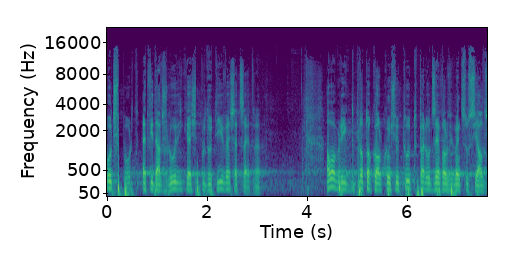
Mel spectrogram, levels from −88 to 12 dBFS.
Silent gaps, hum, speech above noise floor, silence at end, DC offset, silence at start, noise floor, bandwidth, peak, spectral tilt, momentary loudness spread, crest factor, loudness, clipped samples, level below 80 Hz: none; none; 32 dB; 0 s; under 0.1%; 0 s; -52 dBFS; 15 kHz; -4 dBFS; -6 dB/octave; 11 LU; 16 dB; -21 LUFS; under 0.1%; -32 dBFS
